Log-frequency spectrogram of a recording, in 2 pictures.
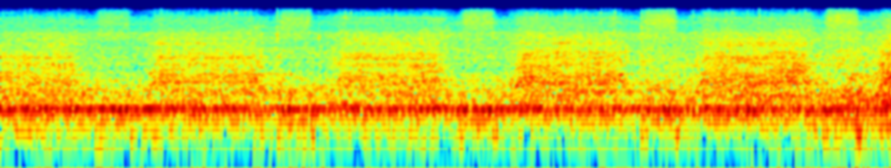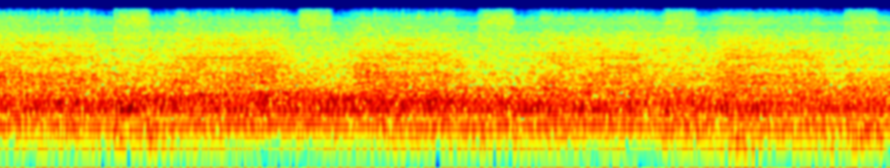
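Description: A plotter's motor whirs steadily as its head slides back and forth in short, rhythmic bursts.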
